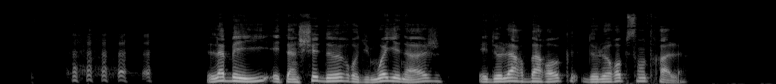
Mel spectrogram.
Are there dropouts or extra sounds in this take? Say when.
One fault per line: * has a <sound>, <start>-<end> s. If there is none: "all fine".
* has a laugh, 0.7-1.5 s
